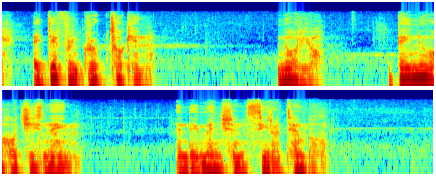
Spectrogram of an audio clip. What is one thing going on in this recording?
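A man speaks calmly and gravely, close by.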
